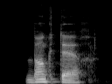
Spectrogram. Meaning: banqueter, feaster (guest at a banquet)
- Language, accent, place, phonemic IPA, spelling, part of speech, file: French, France, Lyon, /bɑ̃k.tœʁ/, banqueteur, noun, LL-Q150 (fra)-banqueteur.wav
